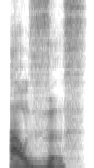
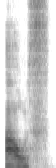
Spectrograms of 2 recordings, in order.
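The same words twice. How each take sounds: First: Houses with the S turned into a buzzing Z; voiced z ending. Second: House ending in a hissed voiceless S. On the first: Teacher contrasting plural houses with house, voiced Z. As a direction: let Houses end on a vibrating Z. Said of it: "S passa a ter som de Z". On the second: Teacher contrasting singular house with plural, voiceless S. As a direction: close House on a sharp unvoiced S. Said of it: "Mesma coisa acontece com casa". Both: Shown as a demonstration.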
